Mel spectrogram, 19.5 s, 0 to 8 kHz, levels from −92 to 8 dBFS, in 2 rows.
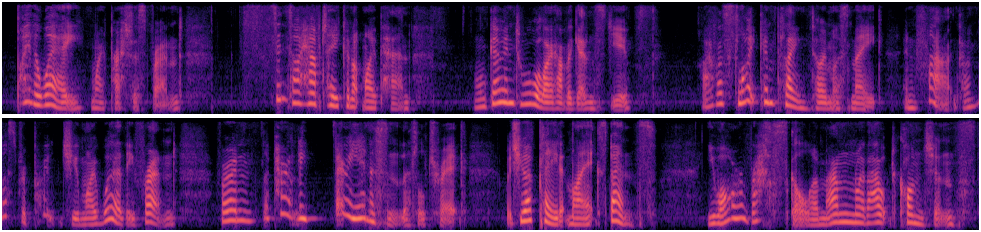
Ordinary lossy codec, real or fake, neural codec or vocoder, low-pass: Opus, 32 kbps; real; none; 7.2 kHz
